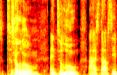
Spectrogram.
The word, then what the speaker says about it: Tulum: Tulum? Tulum.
